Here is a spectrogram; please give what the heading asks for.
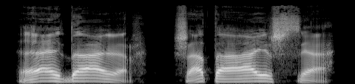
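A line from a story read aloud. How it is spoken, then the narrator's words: Mocking shout from behind. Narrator (Russian): насмешливо кричат в спину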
